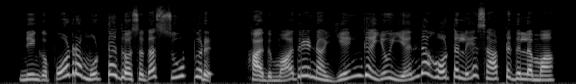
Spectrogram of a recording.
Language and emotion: Tamil, happy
